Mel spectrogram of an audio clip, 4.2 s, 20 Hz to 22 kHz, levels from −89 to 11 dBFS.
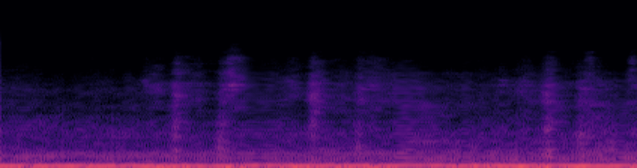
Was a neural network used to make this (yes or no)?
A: yes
